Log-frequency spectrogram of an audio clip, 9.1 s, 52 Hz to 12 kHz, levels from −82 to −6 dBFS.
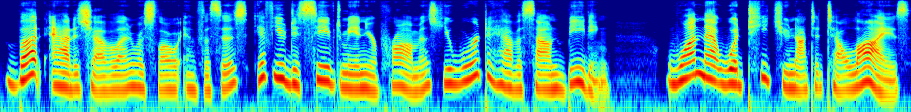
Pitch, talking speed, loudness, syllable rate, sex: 190 Hz, 190 wpm, -19 LUFS, 5.0 syllables/s, female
